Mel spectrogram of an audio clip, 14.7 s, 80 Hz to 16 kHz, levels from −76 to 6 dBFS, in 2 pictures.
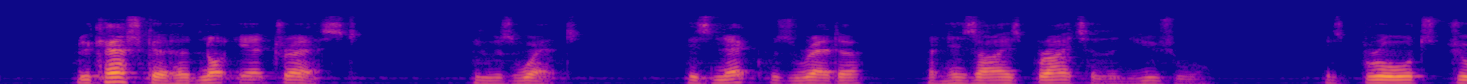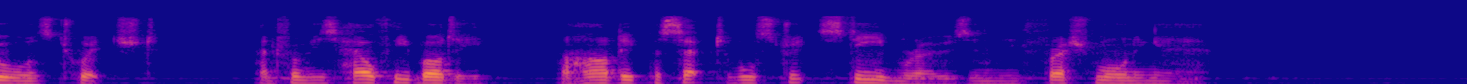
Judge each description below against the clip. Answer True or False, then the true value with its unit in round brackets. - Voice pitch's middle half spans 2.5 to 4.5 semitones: True (3.1 semitones)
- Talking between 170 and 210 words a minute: False (150 wpm)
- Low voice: True (130 Hz)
